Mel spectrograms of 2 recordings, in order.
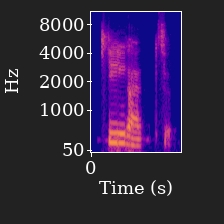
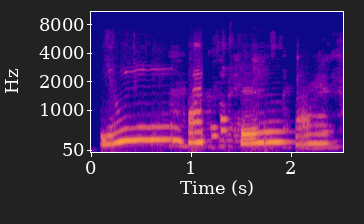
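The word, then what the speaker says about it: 四月: But for months, you only use she. Shigatsu. Oi. Shigatsu. So you do not use yon. Yongatsu.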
